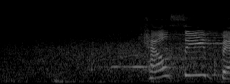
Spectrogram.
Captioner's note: audience applauds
